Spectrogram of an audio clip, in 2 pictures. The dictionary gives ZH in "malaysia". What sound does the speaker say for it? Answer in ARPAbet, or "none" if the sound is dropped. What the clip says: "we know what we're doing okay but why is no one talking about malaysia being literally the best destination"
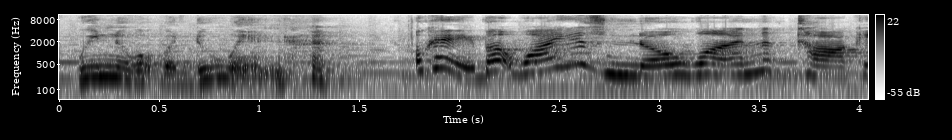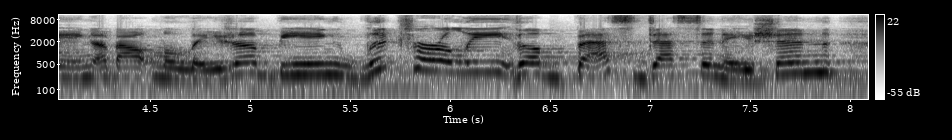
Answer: ZH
